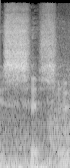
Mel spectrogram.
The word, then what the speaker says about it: Sisu: By the way, the i in sizu is pronounced the same way as in single. What you mean like sisu? It's rubbish. Sounds so bad. You can't call it sissu.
